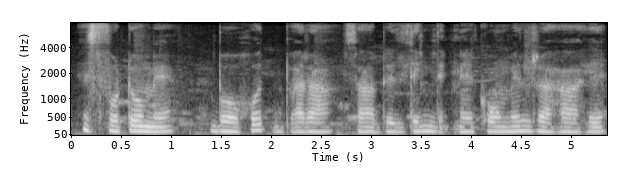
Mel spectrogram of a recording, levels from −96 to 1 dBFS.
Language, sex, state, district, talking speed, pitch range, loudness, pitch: Hindi, male, Arunachal Pradesh, Longding, 135 wpm, 120-130 Hz, -18 LUFS, 125 Hz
